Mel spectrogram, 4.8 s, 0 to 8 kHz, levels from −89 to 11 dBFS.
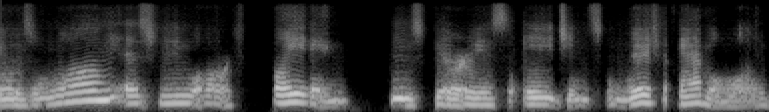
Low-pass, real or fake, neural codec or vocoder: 7.2 kHz; fake; codec, 16 kHz, 0.5 kbps, FreqCodec, smaller model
